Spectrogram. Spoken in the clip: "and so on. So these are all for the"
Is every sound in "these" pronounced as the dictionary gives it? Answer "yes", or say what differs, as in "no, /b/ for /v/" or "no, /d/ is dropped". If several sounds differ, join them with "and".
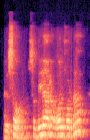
no, /z/ is dropped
